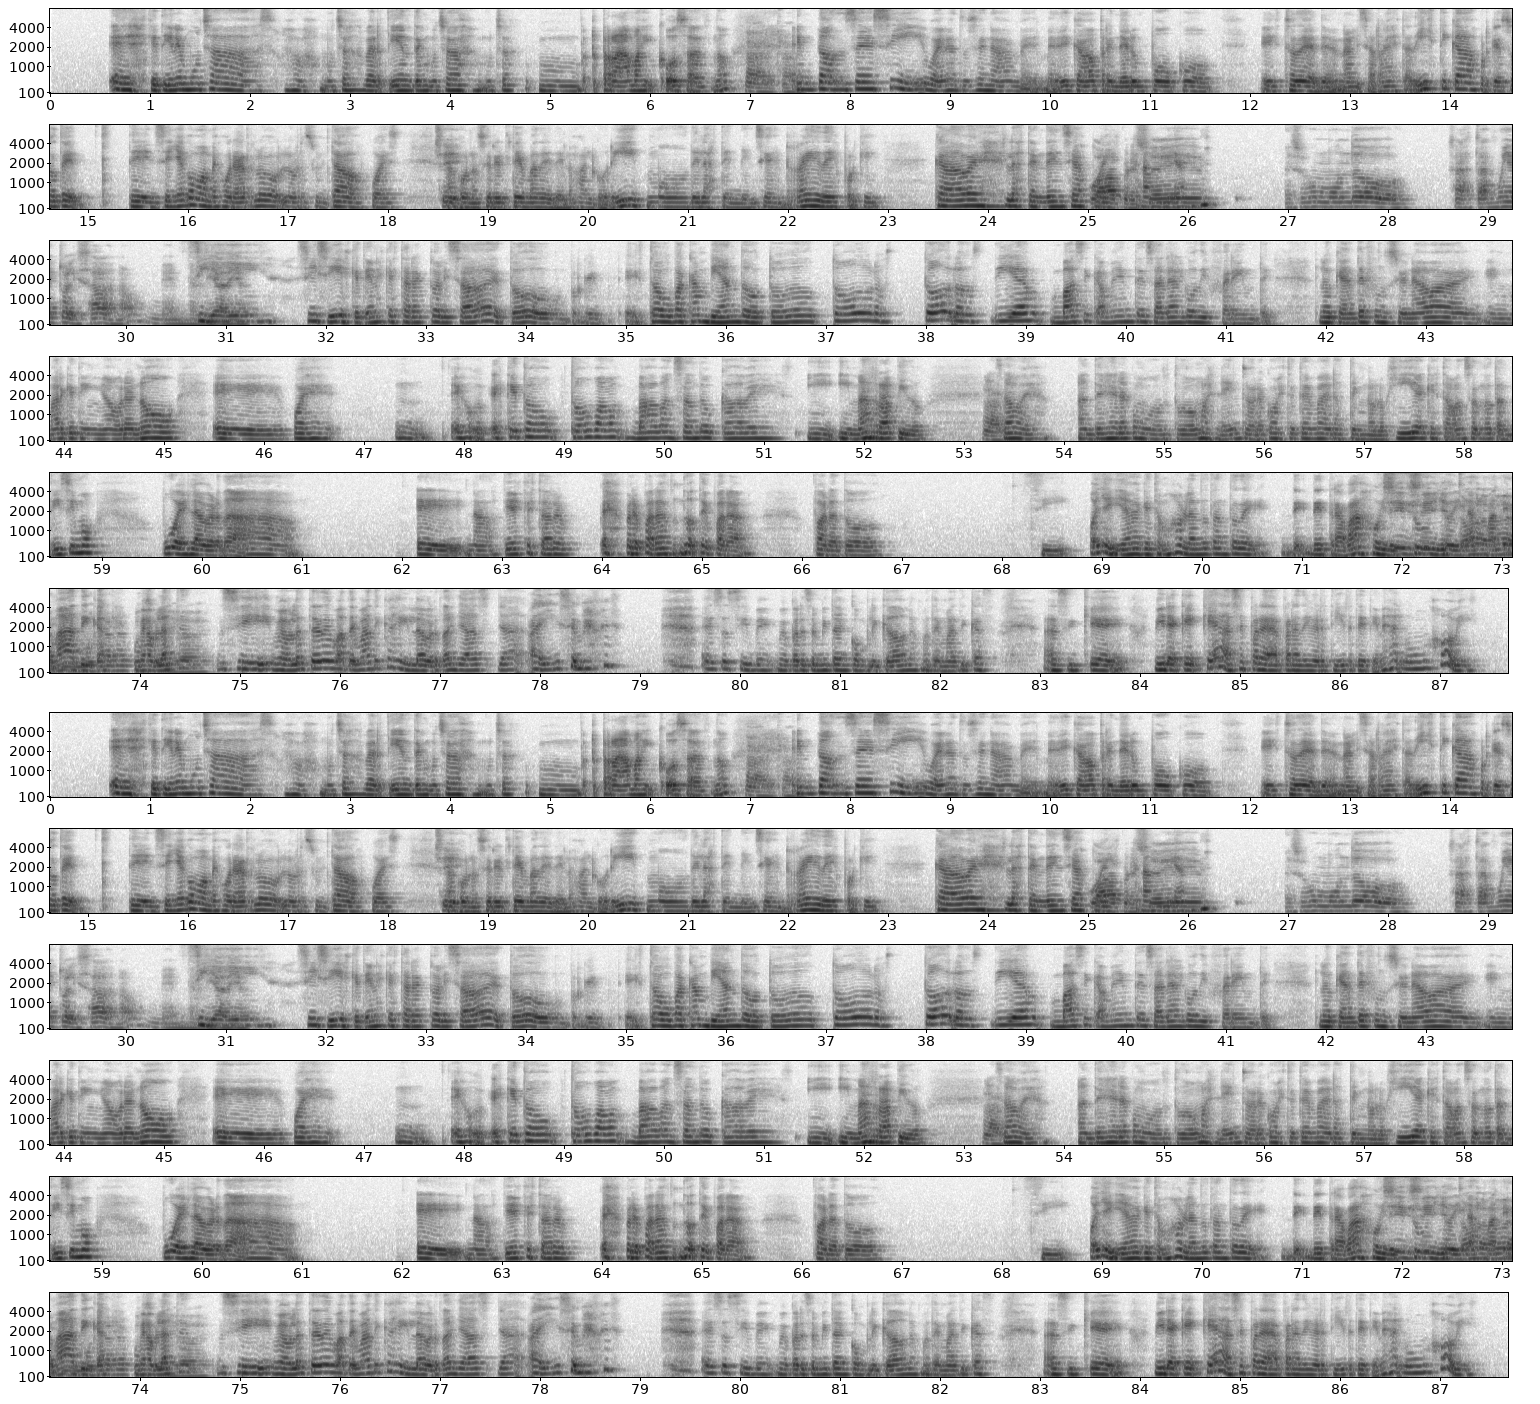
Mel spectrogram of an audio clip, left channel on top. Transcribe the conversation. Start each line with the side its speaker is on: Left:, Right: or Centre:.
Right: eh, que tiene muchas, <sighs> muchas vertientes, muchas, muchas mm, ramas y cosas, ¿no?
Left: claro, claro.
Right: Entonces, sí, bueno, entonces nada, me, me he dedicado a aprender un poco esto de, de analizar las estadísticas, porque eso te, te enseña cómo a mejorar lo- los resultados, pues,
Left: Sí,
Right: a conocer el tema de, de los algoritmos, de las tendencias en redes, porque cada vez las tendencias,
Left: guau,
Right: pues,
Left: pero
Right: cambian.
Left: eso es, eso es un mundo, o sea, estás muy actualizada, ¿no? En
Right: Sí,
Left: el día a día.
Right: sí, sí, es que tienes que estar actualizada de todo, porque esto va cambiando todo, todos los, todos los días básicamente sale algo diferente. Lo que antes funcionaba en, en marketing, ahora no. eh, pues mm, es, es que todo, todo va, va avanzando cada vez y, y más rápido.
Left: Claro.
Right: ¿Sabes? Antes era como todo más lento, ahora con este tema de la tecnología que está avanzando tantísimo, pues la verdad, eh, nada, tienes que estar <laughs> preparándote para, para todo. Sí. Oye, y ya que estamos hablando tanto de, de- de trabajo y
Left: Sí,
Right: de estudio
Left: sí, ya estamos
Right: y las
Left: hablando
Right: matemáticas,
Left: de muchas responsabilidades.
Right: me hablaste, sí, me hablaste de matemáticas y la verdad ya, ya ahí se me, <laughs> Eso sí me, me parece a mí tan complicado las matemáticas. Así que, mira, ¿qué, qué haces para, para divertirte? ¿Tienes algún hobby?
